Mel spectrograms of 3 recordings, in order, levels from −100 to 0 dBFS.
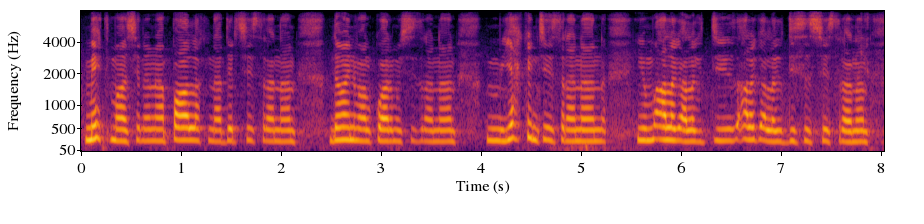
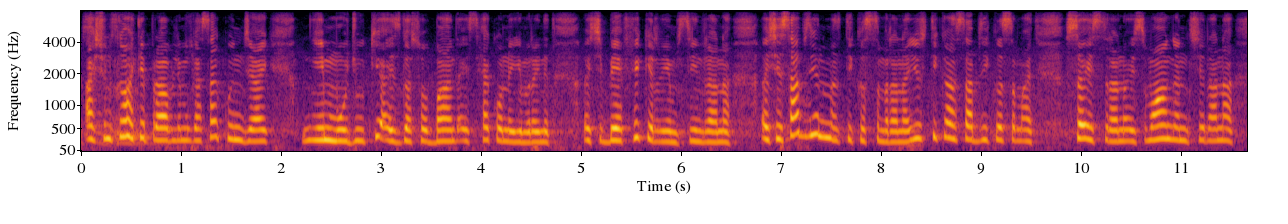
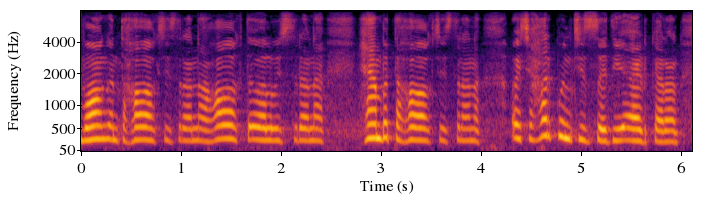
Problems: none marked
